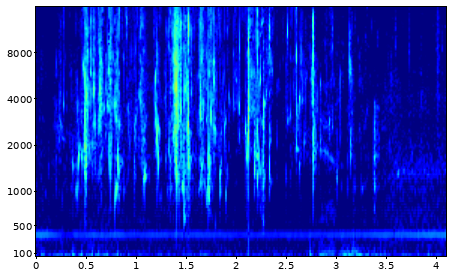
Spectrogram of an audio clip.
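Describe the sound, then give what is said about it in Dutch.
A hand swishing through clear, clean river water in the Millingenwaard, Netherlands, with quick bursty swishes and trickles, plus a steady low hum underneath. “Heerlijk om daar een beetje met de hand doorheen te gaan.”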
